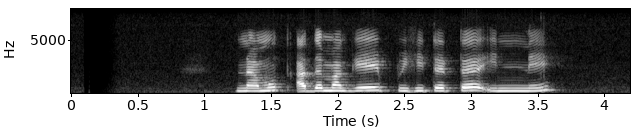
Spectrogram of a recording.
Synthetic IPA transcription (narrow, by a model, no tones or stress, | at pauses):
namut̪ad̪əmaɡeːpɾiɦiʈəʈəinːe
